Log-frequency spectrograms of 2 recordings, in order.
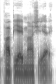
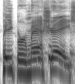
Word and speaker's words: papier-mâché: It's French. Papier-mâché. It's like a French word. – Yeah. – Papier mâché. – Paper mâché. Sorry, I'll pronounce it your way.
